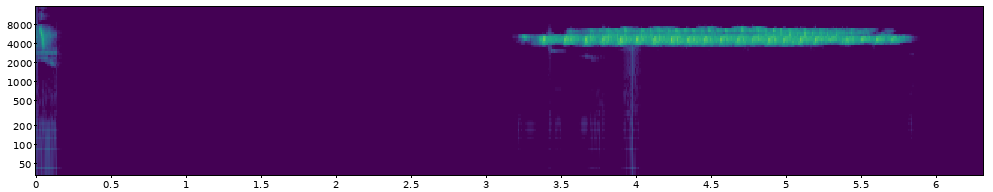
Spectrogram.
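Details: Swamp sparrow delivering a fast, slightly buzzy high trill of roughly two and a half seconds after a long silence, with a brief chip at the very start.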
